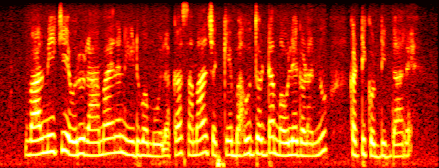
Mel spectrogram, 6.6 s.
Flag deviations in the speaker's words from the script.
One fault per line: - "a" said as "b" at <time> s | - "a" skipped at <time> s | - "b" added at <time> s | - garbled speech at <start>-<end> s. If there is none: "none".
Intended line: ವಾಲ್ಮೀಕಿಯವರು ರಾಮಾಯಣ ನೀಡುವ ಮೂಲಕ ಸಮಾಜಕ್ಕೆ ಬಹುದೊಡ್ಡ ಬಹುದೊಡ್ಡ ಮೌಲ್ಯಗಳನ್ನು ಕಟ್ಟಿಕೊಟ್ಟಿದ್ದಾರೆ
- "ಬಹುದೊಡ್ಡ" skipped at 4.1 s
